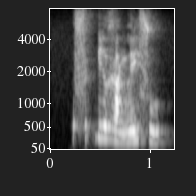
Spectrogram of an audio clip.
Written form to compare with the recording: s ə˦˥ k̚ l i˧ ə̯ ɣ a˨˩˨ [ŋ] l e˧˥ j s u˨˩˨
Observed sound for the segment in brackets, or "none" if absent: ŋ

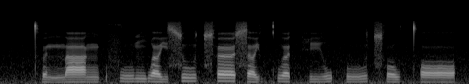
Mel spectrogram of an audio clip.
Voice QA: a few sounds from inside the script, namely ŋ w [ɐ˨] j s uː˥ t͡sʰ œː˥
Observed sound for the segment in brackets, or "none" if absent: ɐ˨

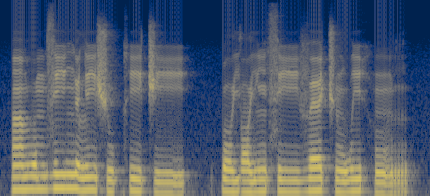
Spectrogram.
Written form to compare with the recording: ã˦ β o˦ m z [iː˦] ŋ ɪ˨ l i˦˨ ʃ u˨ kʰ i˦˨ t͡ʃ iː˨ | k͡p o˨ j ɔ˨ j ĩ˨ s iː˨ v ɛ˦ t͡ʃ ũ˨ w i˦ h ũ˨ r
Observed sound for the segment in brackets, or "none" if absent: iː˦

